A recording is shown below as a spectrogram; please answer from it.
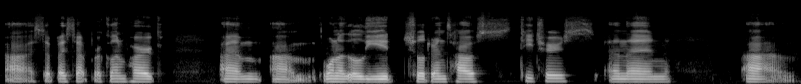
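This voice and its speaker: A male teacher checking in casually from his car after work, low-key and even-toned with a creaky edge. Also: no echo. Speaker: lead children's house teacher. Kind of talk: casual self-introduction. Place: in a car, driving.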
